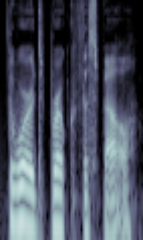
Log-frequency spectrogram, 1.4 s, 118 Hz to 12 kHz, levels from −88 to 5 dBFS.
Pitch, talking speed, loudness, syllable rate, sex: 145 Hz, 210 wpm, -18 LUFS, 4.9 syllables/s, female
